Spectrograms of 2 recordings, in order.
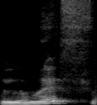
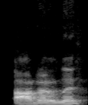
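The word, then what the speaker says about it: otolith: I've heard it pronounced ulith orith. Those are fine, too. Ottolith is what I'm going to say.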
